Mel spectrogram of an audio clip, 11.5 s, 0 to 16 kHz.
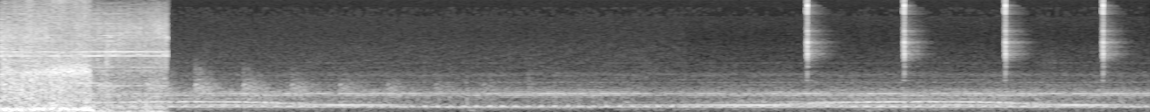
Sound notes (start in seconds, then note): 0.2 horn honking; 7.9 clock ticking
